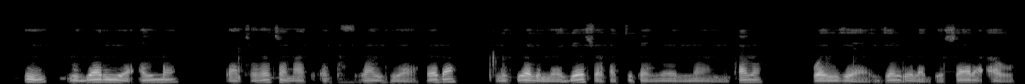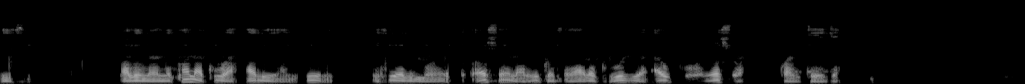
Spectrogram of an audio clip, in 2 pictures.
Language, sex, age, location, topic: Swahili, male, 18-24, Nairobi, finance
